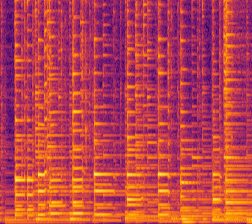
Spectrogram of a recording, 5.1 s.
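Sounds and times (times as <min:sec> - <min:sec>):
instrumental backing track without melody: 0:00.3 - 0:05.0.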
